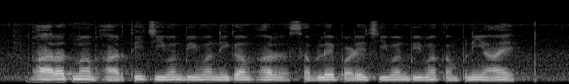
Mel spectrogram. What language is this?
Chhattisgarhi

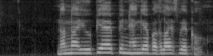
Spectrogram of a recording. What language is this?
Kannada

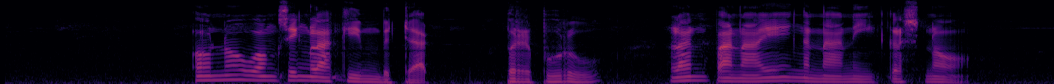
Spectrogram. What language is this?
Javanese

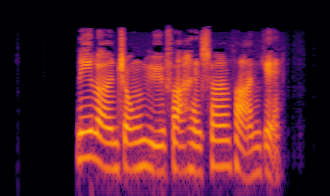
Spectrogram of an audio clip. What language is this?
Cantonese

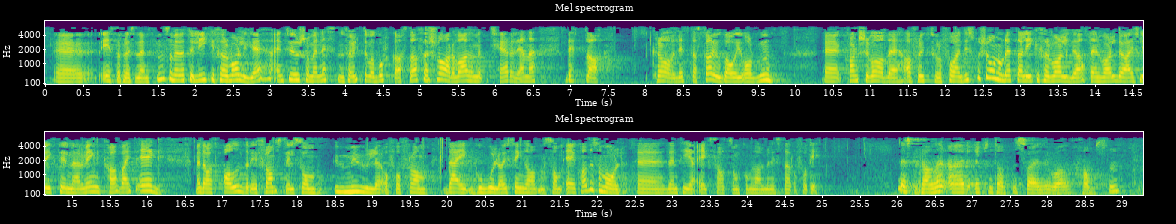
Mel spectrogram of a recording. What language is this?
Norwegian Nynorsk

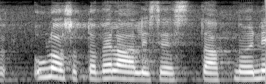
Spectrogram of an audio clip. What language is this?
Finnish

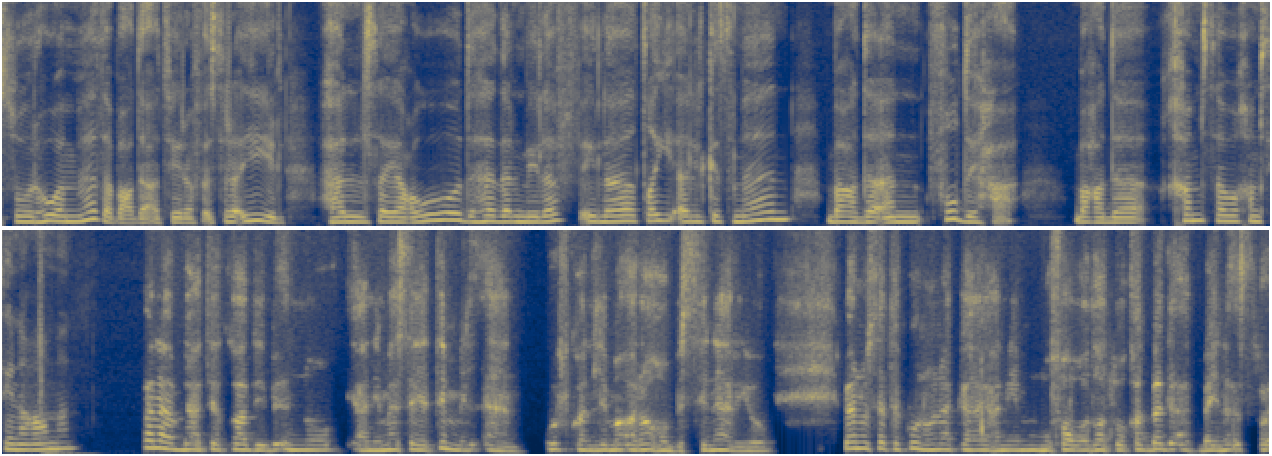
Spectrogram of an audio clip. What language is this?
Arabic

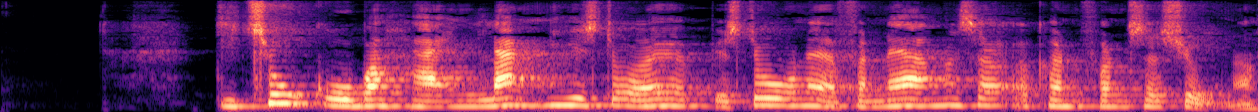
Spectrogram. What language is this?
Danish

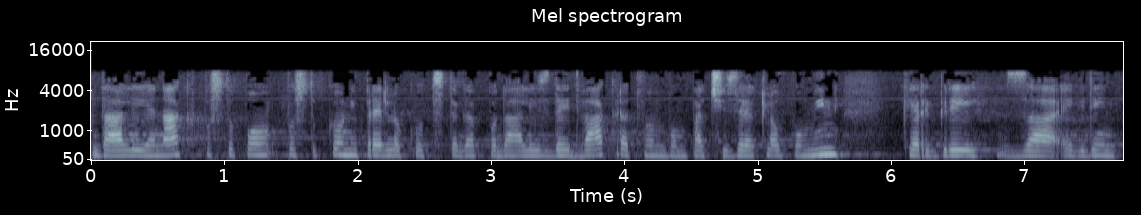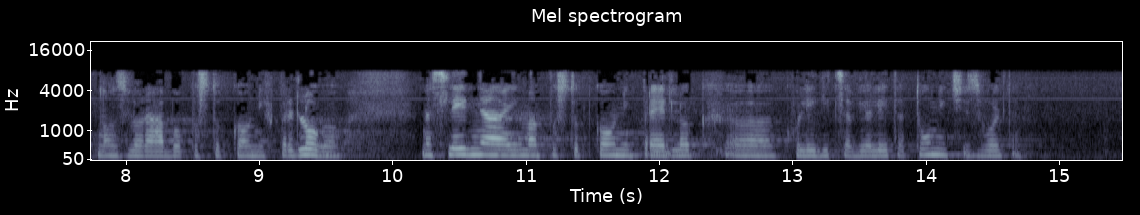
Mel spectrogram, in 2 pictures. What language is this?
Slovenian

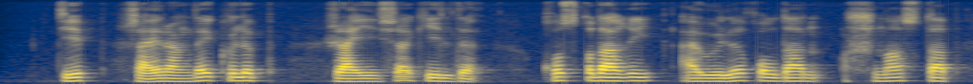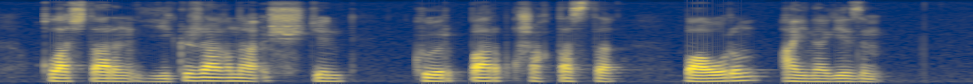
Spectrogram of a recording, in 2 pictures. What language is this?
Kazakh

